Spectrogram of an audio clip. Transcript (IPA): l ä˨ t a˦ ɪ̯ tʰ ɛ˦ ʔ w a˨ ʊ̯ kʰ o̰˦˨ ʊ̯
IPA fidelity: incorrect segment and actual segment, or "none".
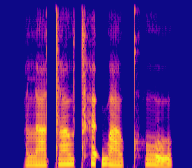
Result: ɪ̯ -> ʊ̯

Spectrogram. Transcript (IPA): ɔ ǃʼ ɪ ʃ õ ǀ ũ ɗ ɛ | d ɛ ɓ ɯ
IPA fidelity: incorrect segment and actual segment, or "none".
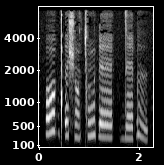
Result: ɪ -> ə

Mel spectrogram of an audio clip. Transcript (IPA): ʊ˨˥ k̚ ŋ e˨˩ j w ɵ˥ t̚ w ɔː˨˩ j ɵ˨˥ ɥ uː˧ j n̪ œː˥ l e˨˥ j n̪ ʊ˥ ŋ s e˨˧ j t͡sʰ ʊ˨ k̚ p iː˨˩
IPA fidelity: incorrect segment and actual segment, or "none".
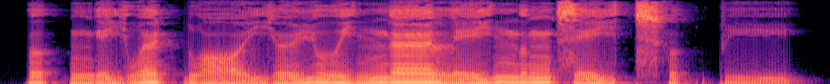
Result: none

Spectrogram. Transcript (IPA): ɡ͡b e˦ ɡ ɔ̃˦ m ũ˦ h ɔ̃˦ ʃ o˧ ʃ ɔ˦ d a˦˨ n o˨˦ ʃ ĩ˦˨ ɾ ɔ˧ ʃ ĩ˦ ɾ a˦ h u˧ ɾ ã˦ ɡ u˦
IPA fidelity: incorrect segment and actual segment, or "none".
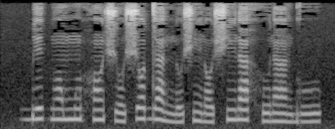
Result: none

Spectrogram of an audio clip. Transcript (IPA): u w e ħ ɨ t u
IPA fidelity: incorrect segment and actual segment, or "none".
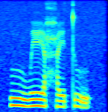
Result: ɨ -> e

